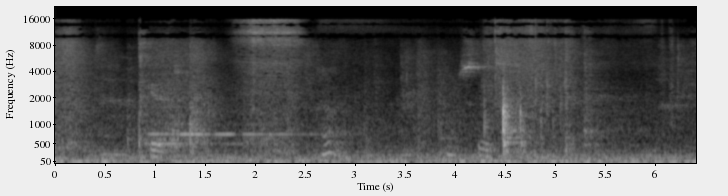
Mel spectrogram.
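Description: Faint background voices and room noise, with a short held sung or hummed note about a second in and a single sharp click about halfway through.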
